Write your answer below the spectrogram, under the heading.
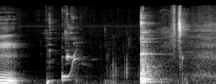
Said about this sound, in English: Quick sip of water again because I started laughing.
